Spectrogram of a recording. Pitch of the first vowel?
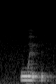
high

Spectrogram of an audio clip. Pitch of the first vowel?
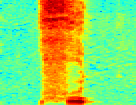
rising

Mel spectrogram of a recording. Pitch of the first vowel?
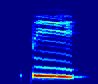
falling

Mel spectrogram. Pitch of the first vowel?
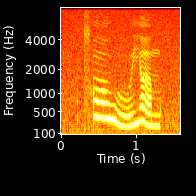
high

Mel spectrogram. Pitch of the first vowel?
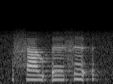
low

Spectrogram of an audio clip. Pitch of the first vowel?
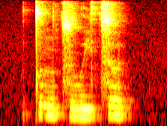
high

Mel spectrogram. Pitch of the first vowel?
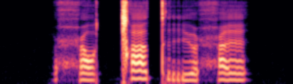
low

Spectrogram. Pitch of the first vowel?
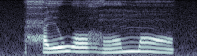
rising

